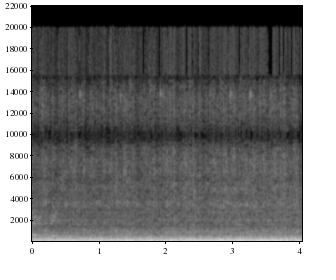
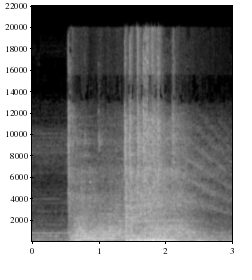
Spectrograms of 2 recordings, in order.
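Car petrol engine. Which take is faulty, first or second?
second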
